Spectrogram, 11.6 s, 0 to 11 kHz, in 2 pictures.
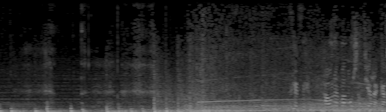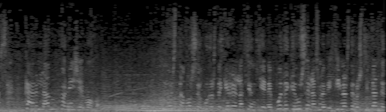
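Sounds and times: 
soft rhythmic thumps and rattles inside a moving car: 0.0s - 3.8s
engine hum inside a moving car: 2.3s - 11.5s
speech: 5.3s - 8.0s, 8.6s - 11.5s.

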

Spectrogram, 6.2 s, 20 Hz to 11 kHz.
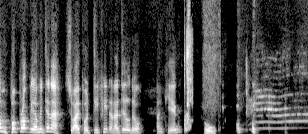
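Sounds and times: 
speech: 0.0s - 5.3s
cat meowing: 5.0s - 6.1s.

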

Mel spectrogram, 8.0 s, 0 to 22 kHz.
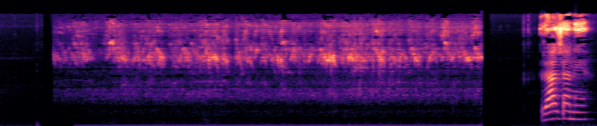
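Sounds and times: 
dense chorus of many birds chirping and twittering at a gathering: 0.7s - 6.5s
speech: 7.2s - 7.9s.

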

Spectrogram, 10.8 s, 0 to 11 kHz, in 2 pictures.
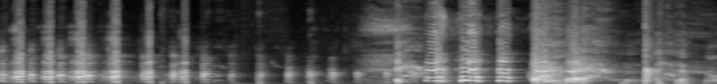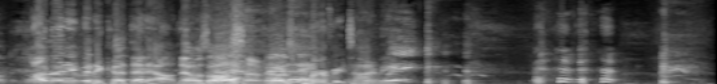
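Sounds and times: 
laughter: 0.0s - 6.2s, 8.7s - 10.1s
sputtering coughing fit from choking on drink: 2.3s - 5.3s, 8.3s - 9.1s, 10.4s - 10.7s
speech: 5.1s - 9.0s, 9.6s - 10.1s.

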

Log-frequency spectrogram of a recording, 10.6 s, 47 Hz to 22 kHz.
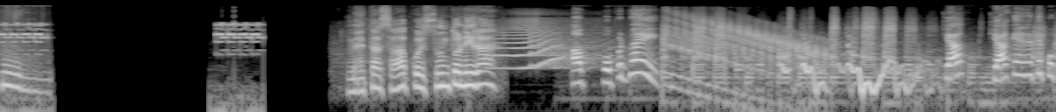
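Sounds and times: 
speech: 0.0s - 0.4s, 3.5s - 5.1s, 5.7s - 10.5s
telephone ringing in short electronic bursts: 2.2s - 2.7s.

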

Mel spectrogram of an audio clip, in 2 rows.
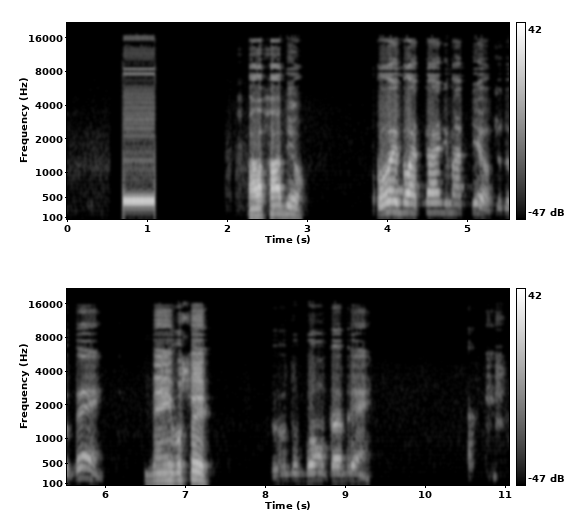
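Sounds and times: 
telephone beep as an outgoing call is placed: 0.7s - 1.2s
speech: 2.2s - 3.0s, 3.9s - 7.4s, 8.1s - 9.4s.

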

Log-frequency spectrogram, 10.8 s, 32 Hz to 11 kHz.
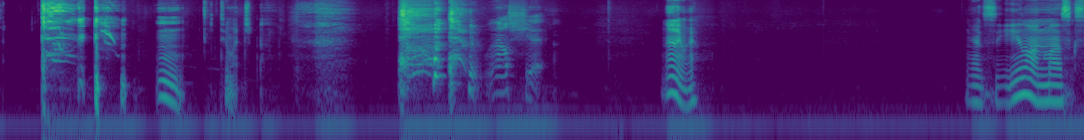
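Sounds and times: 
short coughs: 0.4s - 1.3s, 4.0s - 4.9s
harsh raspy throat-clearing rattle: 0.4s - 1.9s, 4.0s - 4.8s
speech: 0.8s - 2.6s, 4.7s - 5.6s, 6.6s - 7.1s, 9.7s - 10.8s.

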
